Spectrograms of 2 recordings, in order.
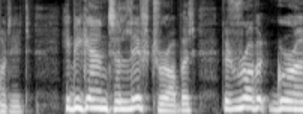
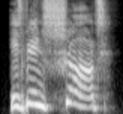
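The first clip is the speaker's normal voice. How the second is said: shouting; 7 semitones higher than usual. A narrator's reading. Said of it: "Edwin shouted".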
